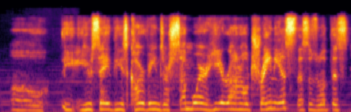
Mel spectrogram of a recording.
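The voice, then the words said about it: Elderly character voice. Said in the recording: “I'll do my old voice.”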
